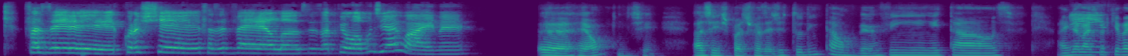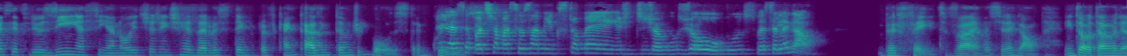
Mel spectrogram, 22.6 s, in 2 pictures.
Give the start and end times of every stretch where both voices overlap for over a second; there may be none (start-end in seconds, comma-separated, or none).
none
